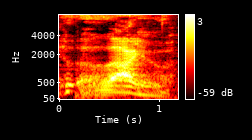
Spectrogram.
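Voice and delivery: wary goblin guard challenging a stranger; suspicious goblin. Acted. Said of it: "He's squinting, looking".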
